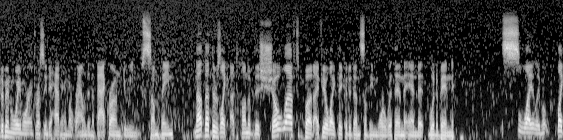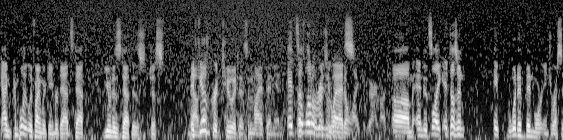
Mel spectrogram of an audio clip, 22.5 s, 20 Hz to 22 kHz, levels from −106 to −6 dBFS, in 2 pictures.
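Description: Overdone noise removal runs through the whole speech clip. A noise reducer set far too hard is pulling individual frequency bands down or out wherever they sit close to its noise estimate, taking the quieter parts of the voice with them. The gaps fall to near silence dotted with twinkling specks. Unlike a noise gate, which mutes everything at once, this strips the quieter parts of the voice band by band even while it is speaking.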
